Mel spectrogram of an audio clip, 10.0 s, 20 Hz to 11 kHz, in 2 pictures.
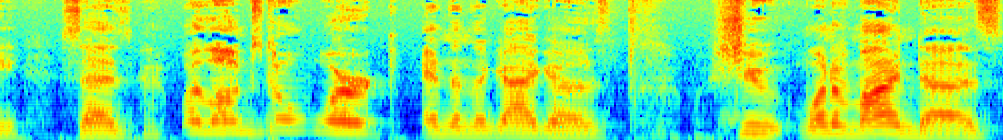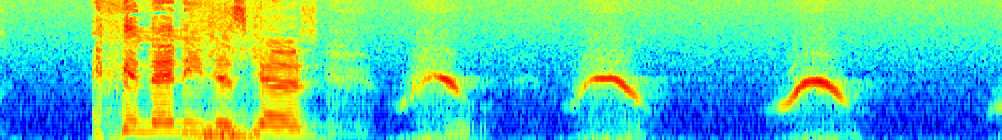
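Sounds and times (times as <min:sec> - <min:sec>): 
speech: 0:00.0 - 0:07.4
man whistling: 0:07.0 - 0:08.3, 0:08.9 - 0:09.4.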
